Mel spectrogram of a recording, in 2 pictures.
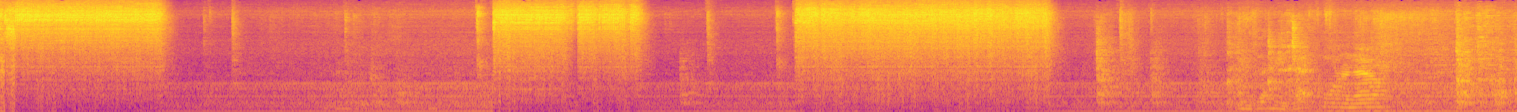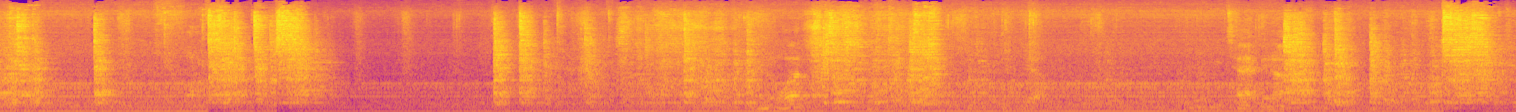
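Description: Electric arc welding on steel in three short bursts of a second or two each in the first ten seconds. After that, steel rod clatters and knocks against the steel welding table as it is handled. A steady low hum runs underneath.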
